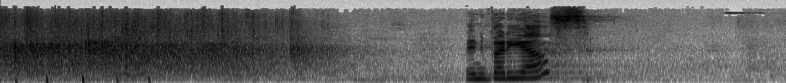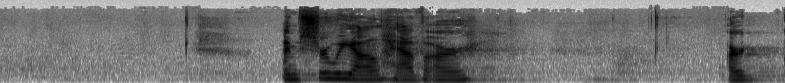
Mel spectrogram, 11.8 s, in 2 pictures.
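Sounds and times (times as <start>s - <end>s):
audience clapping: 0.0s - 2.8s
speech: 3.5s - 4.4s, 8.0s - 9.6s, 11.4s - 11.7s.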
